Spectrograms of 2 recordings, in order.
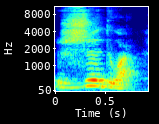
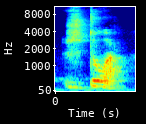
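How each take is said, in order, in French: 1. Le e de 'je' est entièrement prononcé. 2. Le e de 'je' est supprimé. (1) "au lieu de" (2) "on peut enlever le E du pronom personnel je"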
